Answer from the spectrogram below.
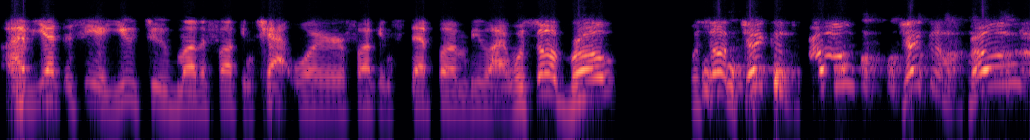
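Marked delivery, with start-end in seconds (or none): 3.8-7.6 high mock bro greeting; squeaky mock challenger voice; mocking tough guy. Mocking a chat warrior stepping up, high and taunting.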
